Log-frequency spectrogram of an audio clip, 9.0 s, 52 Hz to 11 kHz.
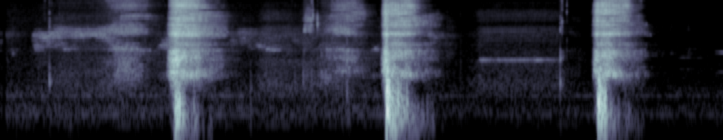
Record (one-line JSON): {"exhalation_length": "9.0 s", "exhalation_amplitude": 32768, "exhalation_signal_mean_std_ratio": 0.23, "survey_phase": "beta (2021-08-13 to 2022-03-07)", "age": "18-44", "gender": "Female", "wearing_mask": "No", "symptom_none": true, "smoker_status": "Never smoked", "respiratory_condition_asthma": false, "respiratory_condition_other": false, "recruitment_source": "REACT", "submission_delay": "1 day", "covid_test_result": "Negative", "covid_test_method": "RT-qPCR", "influenza_a_test_result": "Negative", "influenza_b_test_result": "Negative"}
